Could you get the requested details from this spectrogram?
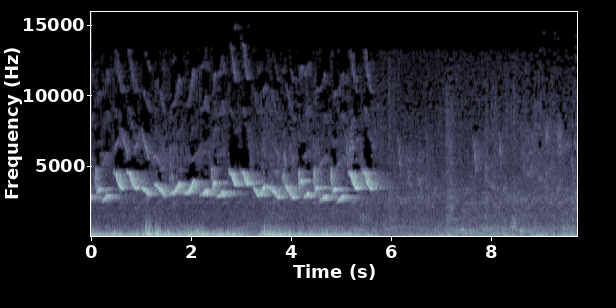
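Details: Caged lesser seed finch at a 2008 singing tournament in Bauru, Brazil, first-place winner in the classic-with-repetition style: fast, high, clear whistled phrases with rising and falling slurs for about six seconds, over low crowd murmur and background noise.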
